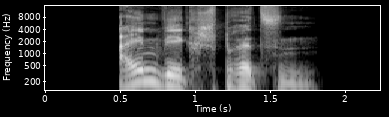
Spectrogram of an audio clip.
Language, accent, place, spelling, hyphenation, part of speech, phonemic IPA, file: German, Germany, Berlin, Einwegspritzen, Ein‧weg‧sprit‧zen, noun, /ˈaɪ̯nveːkˌʃpʁɪt͡sn̩/, De-Einwegspritzen.ogg
- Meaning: plural of Einwegspritze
